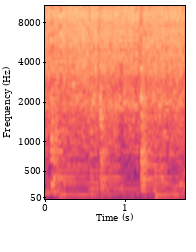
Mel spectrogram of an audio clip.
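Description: Carrots sauté in hot ghee in a pan for carrot halwa, a loud, steady sizzle broken by a couple of stirring scrapes up close.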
